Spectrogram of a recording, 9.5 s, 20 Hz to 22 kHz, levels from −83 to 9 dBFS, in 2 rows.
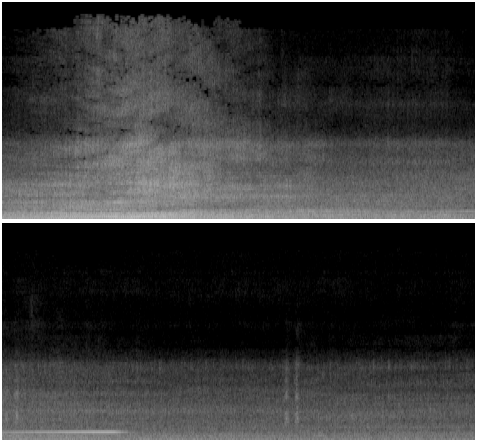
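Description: Everyday sound, with a loudspeaker feedback squeal from 3.91 to 6.21 s: a single 890 Hz tone swells over roughly two seconds to about the level of the sound itself, as the microphone–loudspeaker loop exceeds unity gain.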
